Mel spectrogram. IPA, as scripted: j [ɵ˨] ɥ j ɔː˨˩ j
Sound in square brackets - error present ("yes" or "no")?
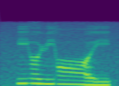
no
